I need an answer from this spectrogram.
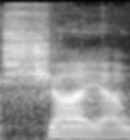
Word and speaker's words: Shaiya: gonna spell it out like SHAIYA, which is like Shia, which is basically what I said before, right? There might have been multiple reasons why they were more interested in Shia, because maybe it was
